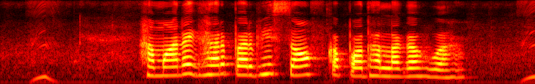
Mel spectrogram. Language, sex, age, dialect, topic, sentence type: Hindi, female, 18-24, Kanauji Braj Bhasha, agriculture, statement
